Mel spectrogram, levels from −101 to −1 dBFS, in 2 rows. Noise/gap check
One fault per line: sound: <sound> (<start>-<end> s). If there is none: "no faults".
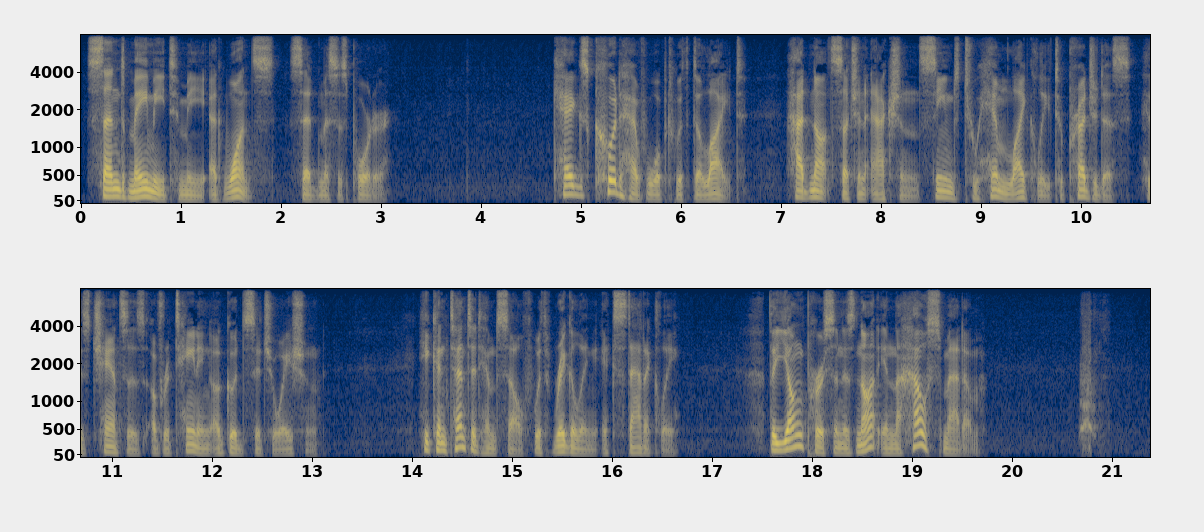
sound: bark (20.7-21.0 s)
